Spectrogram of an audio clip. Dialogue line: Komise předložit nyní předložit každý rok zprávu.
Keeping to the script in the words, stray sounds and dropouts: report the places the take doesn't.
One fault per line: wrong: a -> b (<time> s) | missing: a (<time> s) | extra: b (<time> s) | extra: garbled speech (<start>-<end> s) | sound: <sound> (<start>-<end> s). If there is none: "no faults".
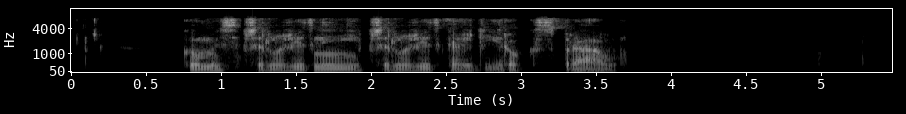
no faults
